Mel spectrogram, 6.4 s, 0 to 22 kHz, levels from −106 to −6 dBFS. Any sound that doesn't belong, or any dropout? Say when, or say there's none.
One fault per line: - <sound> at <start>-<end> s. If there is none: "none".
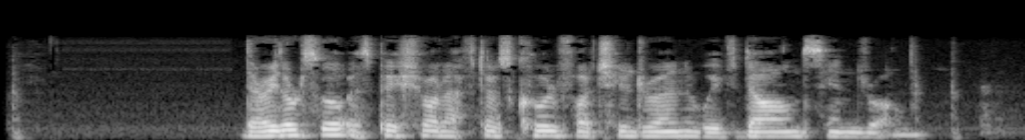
none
